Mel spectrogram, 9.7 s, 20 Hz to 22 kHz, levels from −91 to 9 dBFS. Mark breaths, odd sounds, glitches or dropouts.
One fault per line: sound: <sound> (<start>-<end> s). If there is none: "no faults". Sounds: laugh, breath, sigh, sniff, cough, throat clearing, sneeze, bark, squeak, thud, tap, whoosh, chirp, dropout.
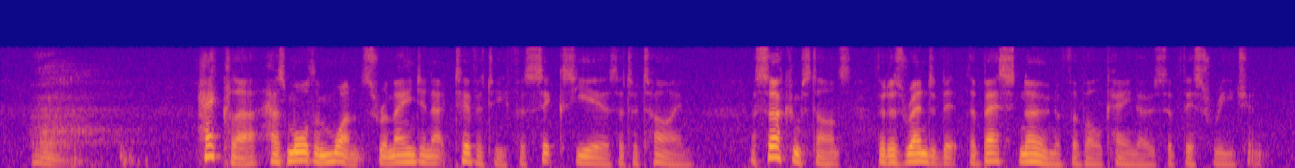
sound: sigh (0.2-1.2 s)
